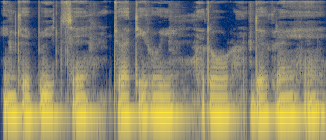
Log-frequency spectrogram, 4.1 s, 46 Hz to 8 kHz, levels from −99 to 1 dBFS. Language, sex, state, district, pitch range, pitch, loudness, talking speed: Hindi, male, Himachal Pradesh, Shimla, 115-120 Hz, 115 Hz, -16 LUFS, 130 wpm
